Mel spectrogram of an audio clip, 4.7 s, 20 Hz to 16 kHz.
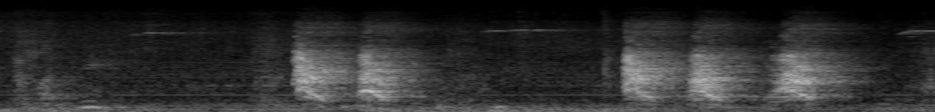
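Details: During Fetch-It dock diving practice on 10.25.22, the Belgian Malinois Strider lets out two quick barks, then a tighter group of three. Faint voices sit in the background.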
